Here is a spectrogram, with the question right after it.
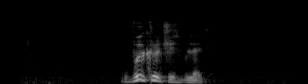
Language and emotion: Russian, angry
